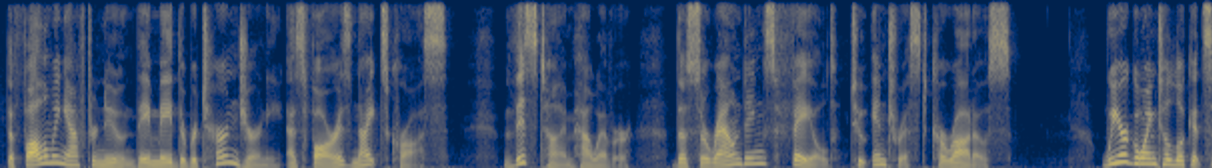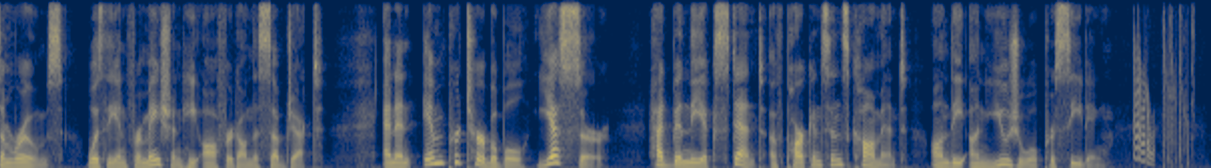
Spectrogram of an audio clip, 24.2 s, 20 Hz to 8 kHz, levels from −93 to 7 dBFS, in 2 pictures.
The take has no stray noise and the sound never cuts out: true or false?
false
